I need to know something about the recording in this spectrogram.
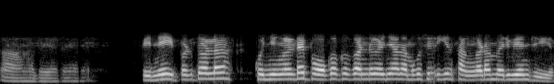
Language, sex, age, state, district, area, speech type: Malayalam, female, 45-60, Kerala, Idukki, rural, conversation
